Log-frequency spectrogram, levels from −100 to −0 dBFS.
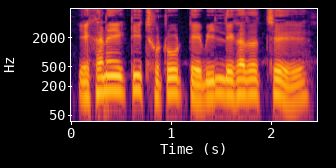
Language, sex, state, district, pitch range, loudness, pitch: Bengali, male, West Bengal, Alipurduar, 125-150 Hz, -17 LUFS, 140 Hz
